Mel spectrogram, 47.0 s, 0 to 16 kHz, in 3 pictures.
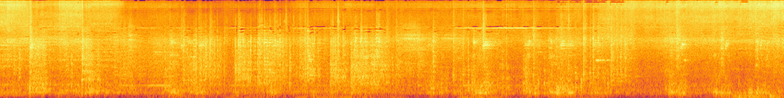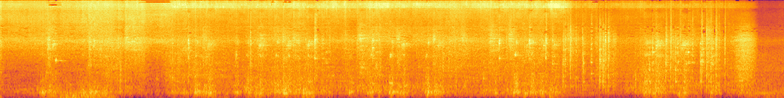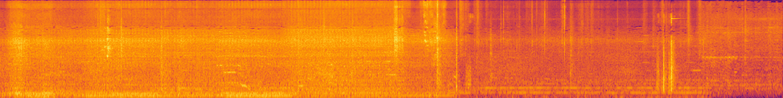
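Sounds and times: low machine hum: 0:30.9 - 0:45.4.

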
